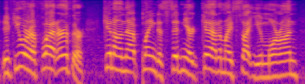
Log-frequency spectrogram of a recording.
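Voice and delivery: high, loud furious rant; raging read of his own comment; frothing at the mouth. Retold or imitated. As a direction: spit the insults out in a rage. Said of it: "Sorry about that rant".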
